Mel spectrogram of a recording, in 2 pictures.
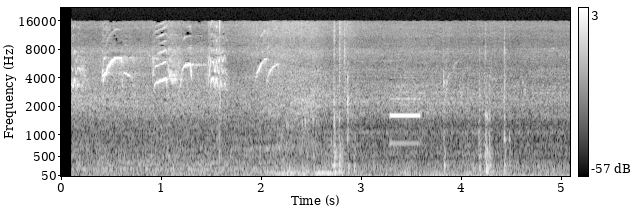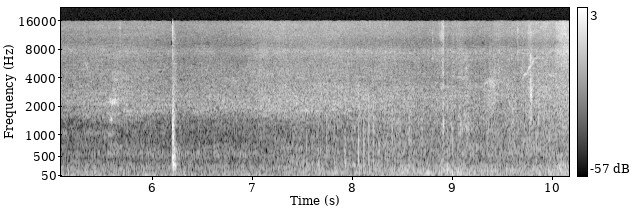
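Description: Low steady rumble in a car's cabin with a few sharp clicks, a short electronic beep about three and a half seconds in, and birds chirping in the first couple of seconds.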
